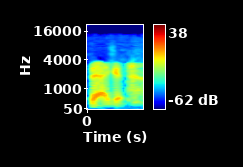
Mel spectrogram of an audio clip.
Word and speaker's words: Baggett: Bart Baggett, you say Baggett, right? Yes, Baggett.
